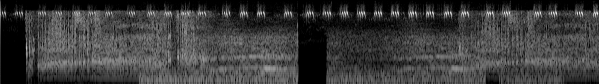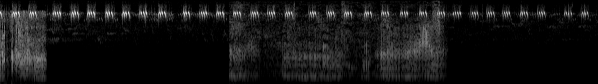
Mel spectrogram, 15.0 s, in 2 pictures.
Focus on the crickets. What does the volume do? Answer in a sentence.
The loudness of the crickets goes up, then down.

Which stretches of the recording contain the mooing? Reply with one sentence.
The mooing can be heard from 1.7 to 7.1 s.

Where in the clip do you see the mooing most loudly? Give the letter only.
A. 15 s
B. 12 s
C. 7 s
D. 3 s
D.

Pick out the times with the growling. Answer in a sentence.
You can hear the growling from 0.3 to 2.7 s, from 5.7 to 8.1 s and from 10.3 to 13.1 s.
